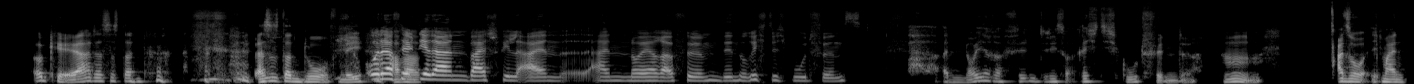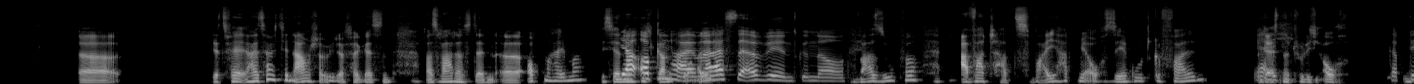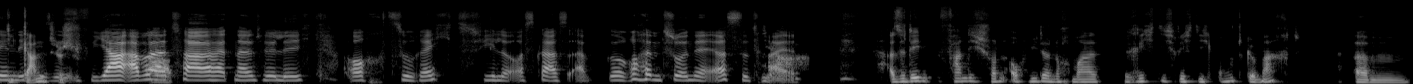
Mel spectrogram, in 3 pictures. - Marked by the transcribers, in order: chuckle; other background noise; exhale; laughing while speaking: "abgeräumt"
- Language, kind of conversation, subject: German, unstructured, Was macht eine gute Filmgeschichte spannend?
